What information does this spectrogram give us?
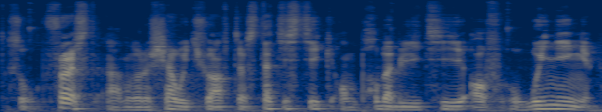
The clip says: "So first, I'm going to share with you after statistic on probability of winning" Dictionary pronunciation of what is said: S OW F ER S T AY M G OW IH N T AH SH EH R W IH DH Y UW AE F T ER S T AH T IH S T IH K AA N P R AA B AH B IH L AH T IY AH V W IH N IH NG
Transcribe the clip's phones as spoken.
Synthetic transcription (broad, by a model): S OW F ER S T AY M G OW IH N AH SH EH R W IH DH Y UW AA F T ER S T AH T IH S T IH K AA N P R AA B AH B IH L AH T IY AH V W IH N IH NG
